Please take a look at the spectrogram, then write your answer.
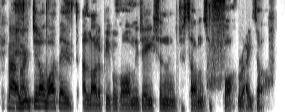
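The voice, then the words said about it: Scouse (Liverpool) accent. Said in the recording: “you've got a Scouse accent”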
